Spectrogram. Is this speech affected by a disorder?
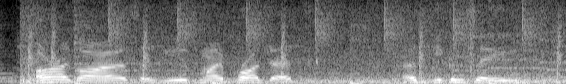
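Yes: cerebral palsy.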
